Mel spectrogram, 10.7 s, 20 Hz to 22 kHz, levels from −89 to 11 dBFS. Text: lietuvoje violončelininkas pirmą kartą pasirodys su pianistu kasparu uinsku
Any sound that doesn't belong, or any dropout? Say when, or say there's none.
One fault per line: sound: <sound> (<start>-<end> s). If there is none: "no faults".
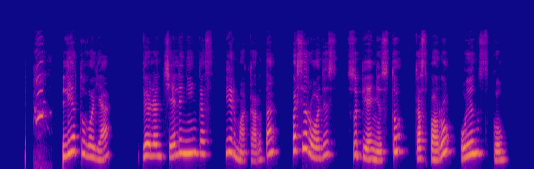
sound: squeak (0.7-1.1 s)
